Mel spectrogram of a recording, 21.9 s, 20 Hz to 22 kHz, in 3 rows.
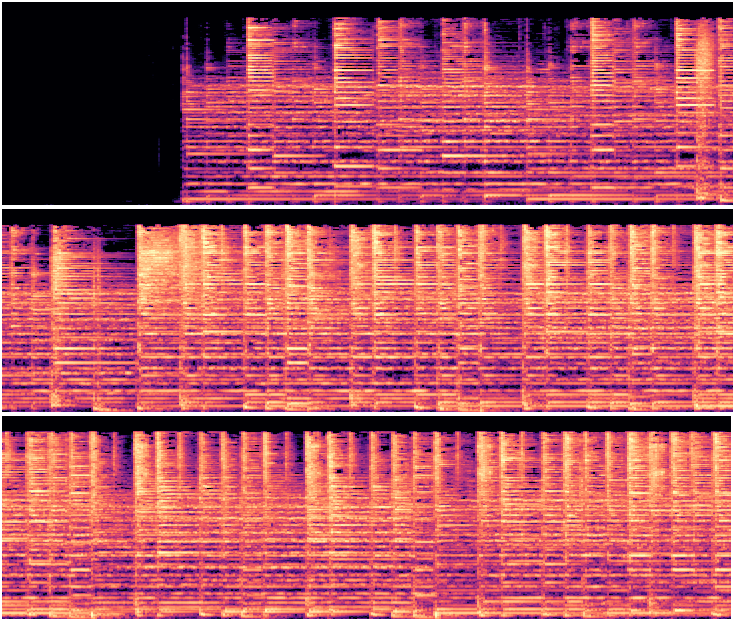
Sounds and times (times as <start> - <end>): Music: 1.7 - 21.9.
